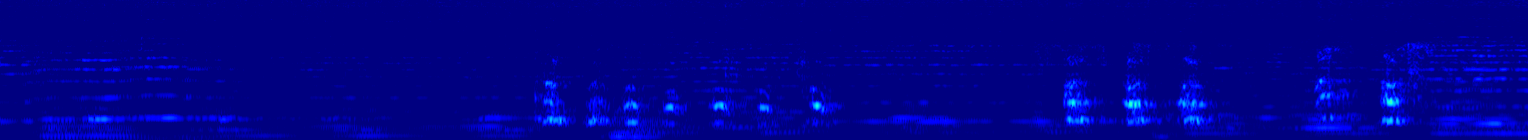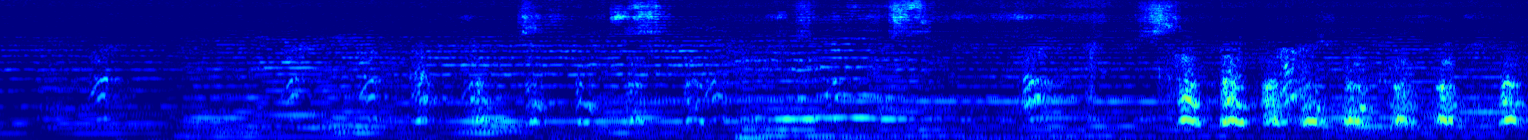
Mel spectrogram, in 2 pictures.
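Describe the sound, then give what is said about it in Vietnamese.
Dogs howl and whimper in intermittent bouts across a small village on a cold, dark night, over a steady low drone, with the cries growing denser and louder toward the end. “cùng với tiếng chó tru thử từng chập ở khu làng nhỏ thuộc huyện Ninh Mộc, tức là tỉnh Bình Dương ngày nay.”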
